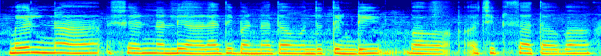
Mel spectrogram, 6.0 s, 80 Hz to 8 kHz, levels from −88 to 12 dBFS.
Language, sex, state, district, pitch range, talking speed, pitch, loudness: Kannada, female, Karnataka, Bangalore, 220-245 Hz, 90 wpm, 230 Hz, -14 LUFS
